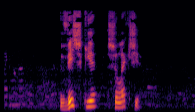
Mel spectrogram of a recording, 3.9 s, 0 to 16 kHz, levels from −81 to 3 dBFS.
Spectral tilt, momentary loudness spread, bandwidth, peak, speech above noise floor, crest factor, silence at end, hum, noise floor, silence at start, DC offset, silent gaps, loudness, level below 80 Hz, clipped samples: -3.5 dB/octave; 15 LU; 11.5 kHz; -4 dBFS; 43 dB; 24 dB; 1.15 s; none; -66 dBFS; 1.2 s; under 0.1%; none; -24 LUFS; -78 dBFS; under 0.1%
